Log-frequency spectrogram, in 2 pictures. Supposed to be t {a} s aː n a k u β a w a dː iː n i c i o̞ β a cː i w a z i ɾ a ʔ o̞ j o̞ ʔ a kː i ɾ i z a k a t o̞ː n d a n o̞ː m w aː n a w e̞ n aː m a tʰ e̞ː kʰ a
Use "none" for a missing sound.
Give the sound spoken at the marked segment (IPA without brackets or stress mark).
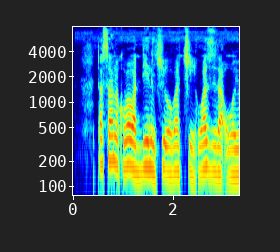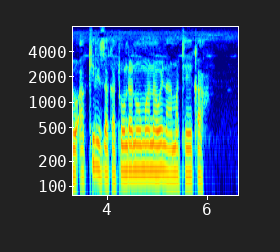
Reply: a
